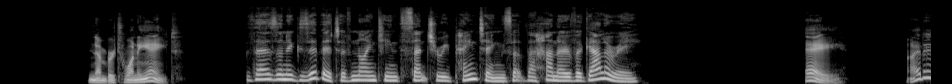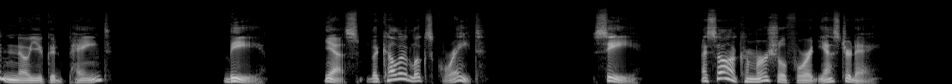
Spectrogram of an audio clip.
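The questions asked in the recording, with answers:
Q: There's an exhibit of 19th century paintings at the Hanover Gallery.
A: C: I saw a commercial for it yesterday.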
